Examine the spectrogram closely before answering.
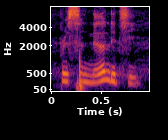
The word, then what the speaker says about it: personality: moves from per to near so it becomes personality second the stress remains on the same and on the same syllable for example they were unpleasant it consists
